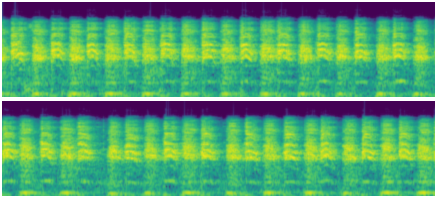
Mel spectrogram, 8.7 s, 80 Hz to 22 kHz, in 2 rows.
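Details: Tasmanian native hens under a bridge at Wings Wildlife Park, Gunns Plains, Tasmania, Australia, recorded at astronomical twilight an hour after sunset on 12 October 2012, give loud rasping screams repeated rapidly, about two and a half per second, in a harsh continuous chorus.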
